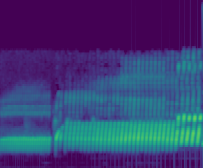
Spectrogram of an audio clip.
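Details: Canary singing: a steady high buzzing trill gives way to a rapid run of bright repeated notes, about four per second, climbing slightly higher near the end.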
